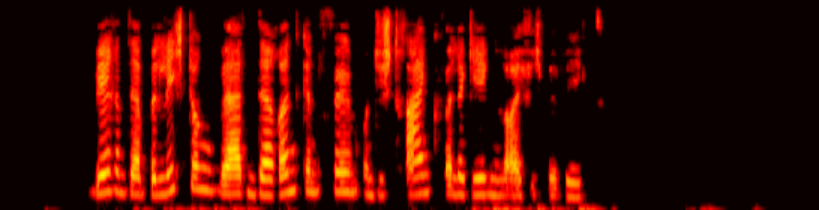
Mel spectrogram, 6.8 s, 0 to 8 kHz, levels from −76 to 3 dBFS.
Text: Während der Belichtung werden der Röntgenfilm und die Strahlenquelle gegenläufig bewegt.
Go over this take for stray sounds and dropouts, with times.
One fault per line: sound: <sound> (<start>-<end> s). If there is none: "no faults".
no faults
